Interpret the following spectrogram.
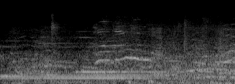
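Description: Children's voices chattering and calling as in a playground, over a held musical chord that stops near the end.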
